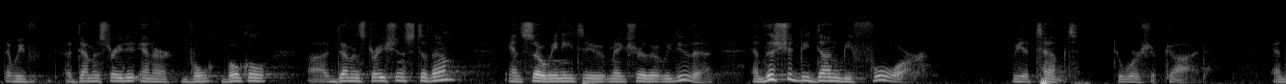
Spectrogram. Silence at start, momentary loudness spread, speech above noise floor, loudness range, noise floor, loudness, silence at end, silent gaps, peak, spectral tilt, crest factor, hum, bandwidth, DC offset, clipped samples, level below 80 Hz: 0.05 s; 16 LU; 37 dB; 6 LU; -68 dBFS; -32 LUFS; 0 s; none; -12 dBFS; -6.5 dB/octave; 20 dB; none; 8 kHz; under 0.1%; under 0.1%; -44 dBFS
